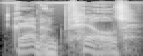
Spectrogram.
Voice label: take pills, namvet, survivor voice; Left 4 Dead 2; left4dead2 dlc3

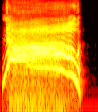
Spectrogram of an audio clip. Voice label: grabbed by smoker, teen girl; player; survivor; voice

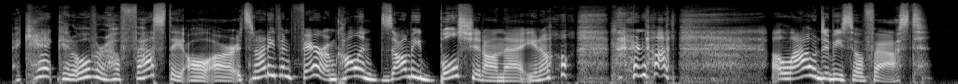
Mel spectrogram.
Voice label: generic, teengirl, voice

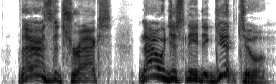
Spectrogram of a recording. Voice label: world farmhouse, voice, biker

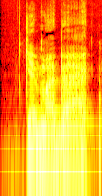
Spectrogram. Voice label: cover me, voice, biker; Left 4 Dead 2; survivor

